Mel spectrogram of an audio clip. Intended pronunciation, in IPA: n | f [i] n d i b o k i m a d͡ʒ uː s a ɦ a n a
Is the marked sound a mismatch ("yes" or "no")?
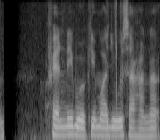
yes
